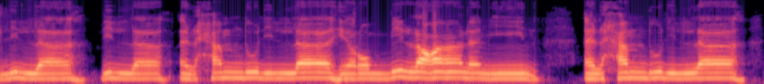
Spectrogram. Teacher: le nom de Allah, quand il est précédé par une kasra, eh ben, on prononce le lam de manière non emphatique, muraqqaqa.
